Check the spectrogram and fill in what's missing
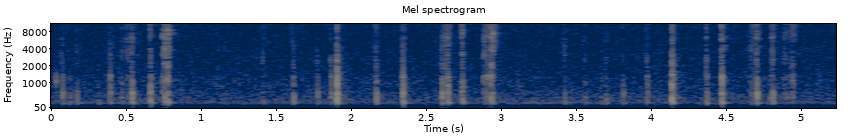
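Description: A full deck of plastic-coated paper playing cards is held in the hands while the card edges are riffled, flicked and squared with the fingertips and nails. The result is a quiet series of sharp, dry, bright snaps and ticks with very short decay, scattered irregularly over a soft background hiss.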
